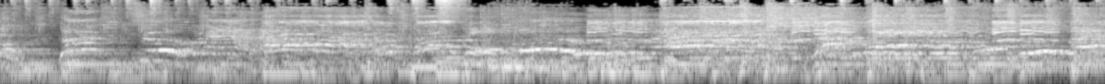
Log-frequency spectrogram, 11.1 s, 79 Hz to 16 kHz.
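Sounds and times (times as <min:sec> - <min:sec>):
gospel choir singing: 0:00.0 - 0:11.0
instrumental accompaniment: 0:00.0 - 0:11.0.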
